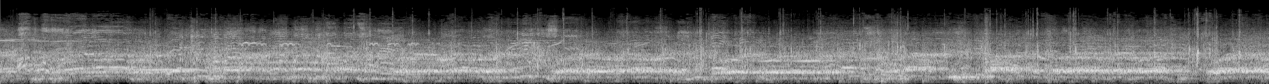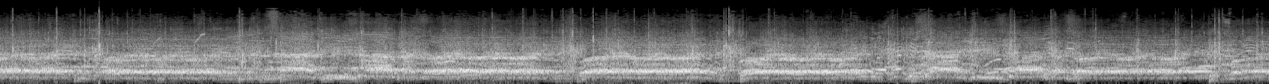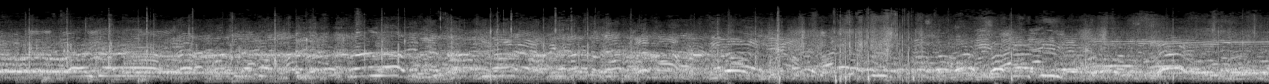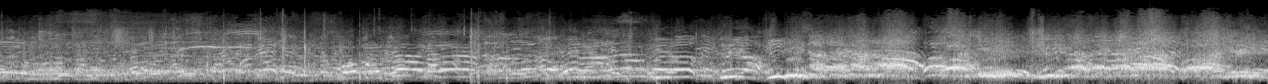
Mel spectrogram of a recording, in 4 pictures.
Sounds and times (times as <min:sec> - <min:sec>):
Speech: 0:00.0 - 0:09.3, 0:25.0 - 0:47.8
Crowd: 0:00.0 - 0:50.7.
